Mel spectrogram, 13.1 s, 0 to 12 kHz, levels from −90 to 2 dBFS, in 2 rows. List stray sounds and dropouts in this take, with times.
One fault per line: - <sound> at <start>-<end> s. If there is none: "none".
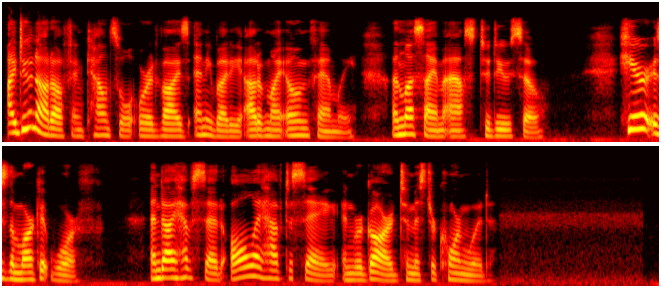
none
